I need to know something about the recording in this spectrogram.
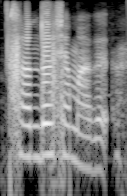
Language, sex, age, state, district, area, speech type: Tamil, female, 18-30, Tamil Nadu, Kallakurichi, rural, read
